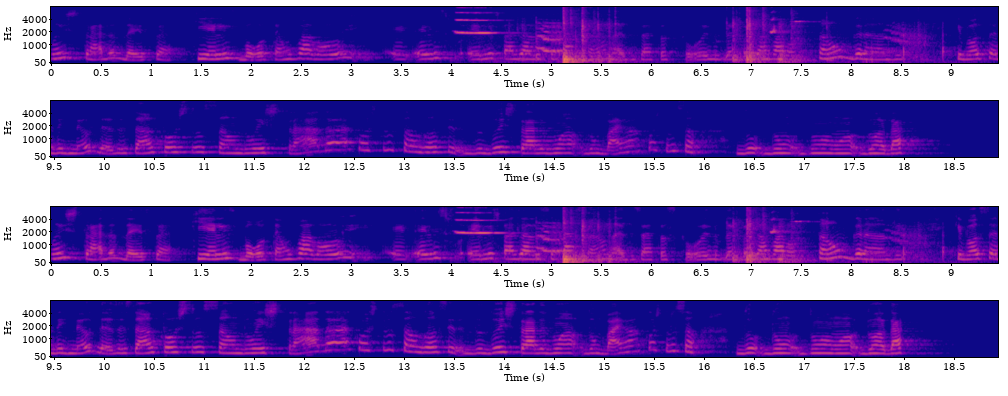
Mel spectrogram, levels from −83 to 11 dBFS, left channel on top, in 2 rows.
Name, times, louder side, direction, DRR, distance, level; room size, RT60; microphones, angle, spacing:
voice 1, 0.0-18.0, right 3 dB, 35° right, 0.5 m, -43 dB
sound 1, 4.0-5.8 6.8-7.8 8.1-8.9, left 1 dB, 15° left, 0.7 m, -34 dB
16.5 x 12.5 x 3.9 m
head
